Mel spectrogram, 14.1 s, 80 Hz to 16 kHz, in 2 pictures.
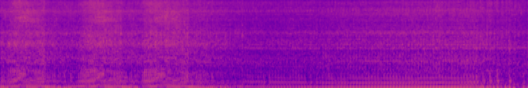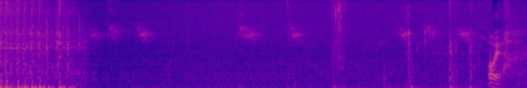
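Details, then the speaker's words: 1987 Honda 250X after new valves, rebuilt top end and new coil, warm restart after adding fuel: steady single-cylinder thump picks up cleanly on throttle, no leaks; normal running and revving. "i'd say that's a success engine's not leaking anything sounds really really good"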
